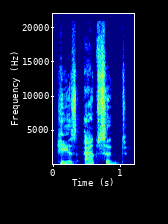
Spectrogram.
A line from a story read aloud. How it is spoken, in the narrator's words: she cried in much excitement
